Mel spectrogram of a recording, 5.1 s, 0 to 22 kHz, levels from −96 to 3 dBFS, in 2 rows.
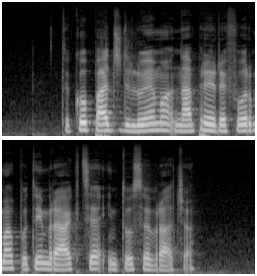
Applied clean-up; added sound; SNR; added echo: none; none; none; none.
